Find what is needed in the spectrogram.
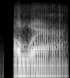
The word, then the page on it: aware: American English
